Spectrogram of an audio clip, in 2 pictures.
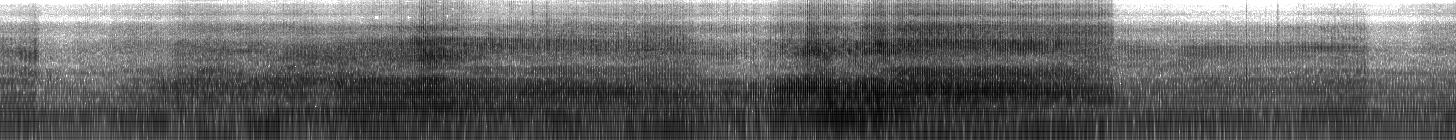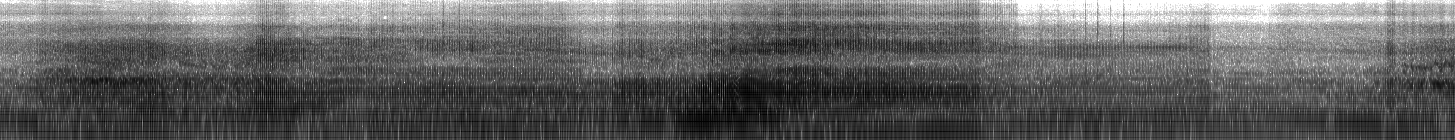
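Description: Racing quad (ATV) engines revving hard and easing off as the quads race past, the engine note rising and falling in repeated swells. It is loudest about eight to eleven seconds in.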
